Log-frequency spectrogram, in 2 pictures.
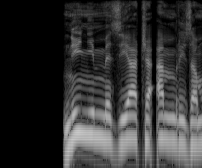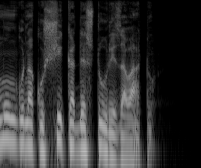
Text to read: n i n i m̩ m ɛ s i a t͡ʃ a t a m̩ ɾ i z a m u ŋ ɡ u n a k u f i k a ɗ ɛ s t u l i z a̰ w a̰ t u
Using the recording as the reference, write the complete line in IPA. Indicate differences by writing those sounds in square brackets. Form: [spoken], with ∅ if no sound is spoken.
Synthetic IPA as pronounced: n i [ɲ] i m̩ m ɛ [z] i a t͡ʃ a [ʔ] a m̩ ɾ i z a m u ŋ ɡ u n a k u [ʃ] i k a ɗ ɛ s t u [ɾ] i z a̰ w a̰ t u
